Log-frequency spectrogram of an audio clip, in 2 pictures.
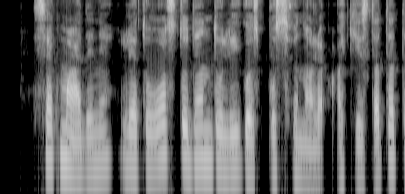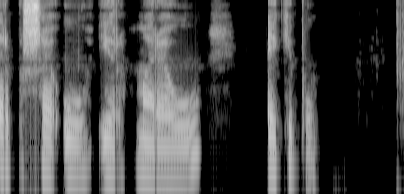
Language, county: Lithuanian, Utena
